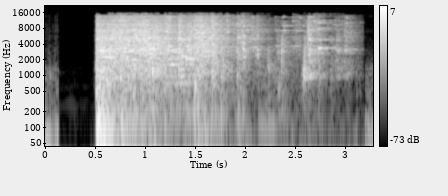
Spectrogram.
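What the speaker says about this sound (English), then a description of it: "They watched as a rock was thrown through the window, scattering shards of glass everywhere." Window glass shatters as a thrown rock breaks through it: a sudden loud crash after a short silence, then a spray of tinkling shards that fades over about three seconds.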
